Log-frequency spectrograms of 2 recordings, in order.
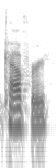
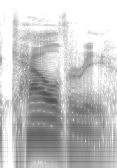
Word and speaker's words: cavalry: the cavalry show the cavalry it's just the cavalry and not to be confused with the Calvary it's the cavalry yes so many people yeah so many people mispronounce it I think row does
